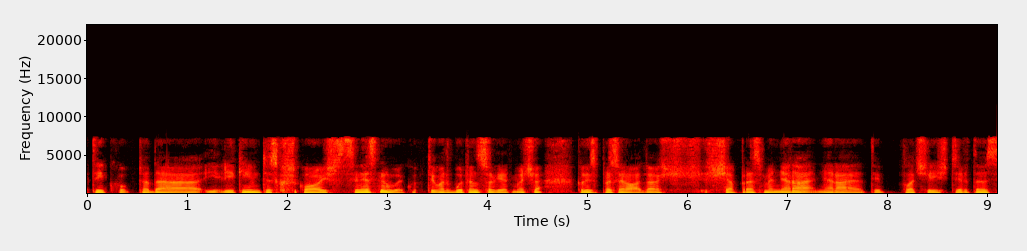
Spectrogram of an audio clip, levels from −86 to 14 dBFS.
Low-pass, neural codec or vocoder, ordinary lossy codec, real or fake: 7.2 kHz; codec, 16 kHz, 1.1 kbps, Voila-Tokenizer; AAC, 32 kbps; fake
